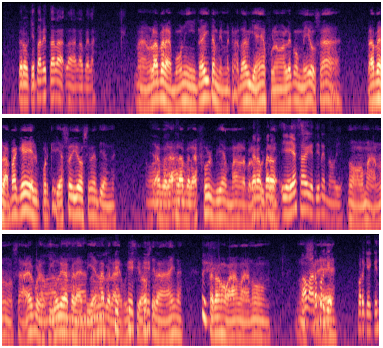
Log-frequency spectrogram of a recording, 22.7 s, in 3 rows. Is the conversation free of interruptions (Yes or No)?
No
